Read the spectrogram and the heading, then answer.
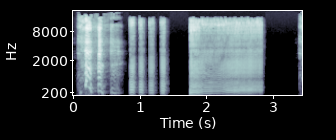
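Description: A sequence of farts: a few short sputtery bursts, then four quick rhythmic pops, followed by a long, drawn-out buzzing fart of about a second, loud and with no talking over it.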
